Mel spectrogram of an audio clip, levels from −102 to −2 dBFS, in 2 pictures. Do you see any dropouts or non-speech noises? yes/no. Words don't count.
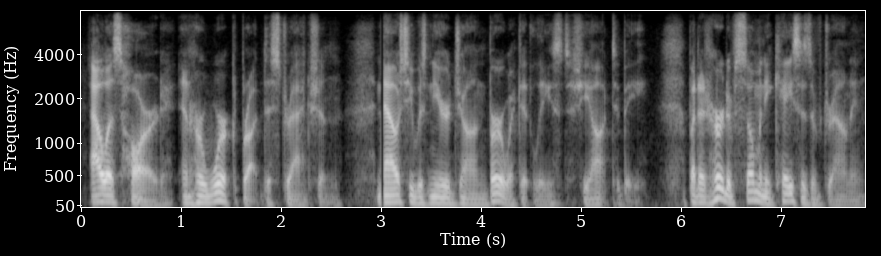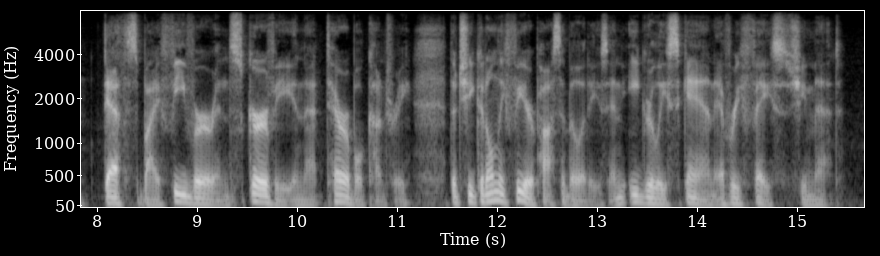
yes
